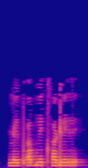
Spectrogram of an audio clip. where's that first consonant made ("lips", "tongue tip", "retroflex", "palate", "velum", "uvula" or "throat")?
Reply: retroflex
